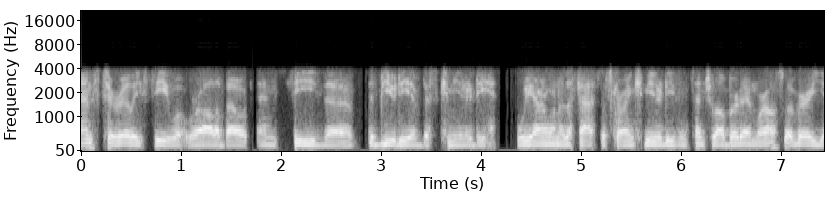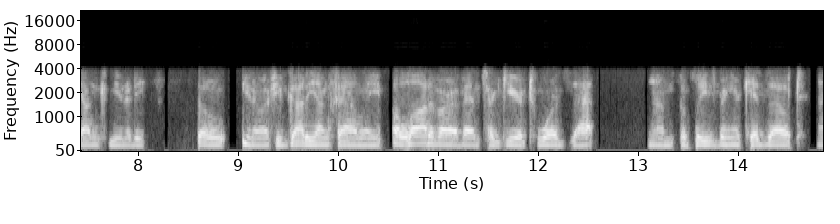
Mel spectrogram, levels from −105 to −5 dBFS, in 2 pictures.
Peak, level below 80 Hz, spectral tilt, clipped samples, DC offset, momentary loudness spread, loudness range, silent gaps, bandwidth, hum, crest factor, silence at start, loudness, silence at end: 0 dBFS; -58 dBFS; -11 dB/octave; under 0.1%; under 0.1%; 7 LU; 2 LU; none; 4.2 kHz; none; 16 dB; 0 s; -17 LUFS; 0 s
